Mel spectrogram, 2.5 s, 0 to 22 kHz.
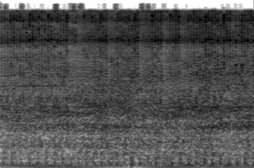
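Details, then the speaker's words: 2011 BMW E90 M3, smoking: idle stumbles with an uneven, lumpy beat under a steady hiss, heard from the back. Cylinder 2 misfire code appeared after the valve cover gasket and a broken CV valve were replaced. "it comes from the back, and it sounds really odd."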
